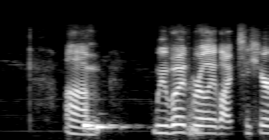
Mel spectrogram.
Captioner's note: beeps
